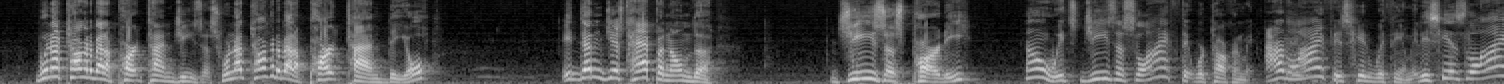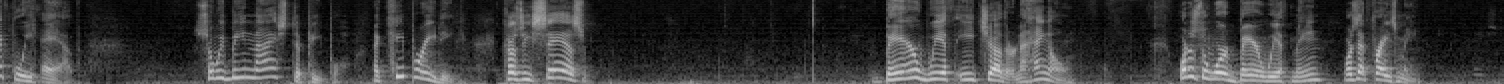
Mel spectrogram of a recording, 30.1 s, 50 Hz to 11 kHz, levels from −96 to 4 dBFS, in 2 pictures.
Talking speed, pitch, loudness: 150 wpm, 210 Hz, -22 LUFS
